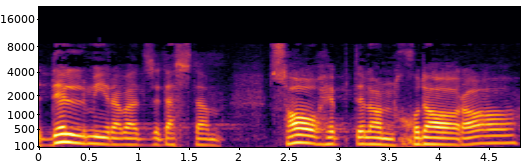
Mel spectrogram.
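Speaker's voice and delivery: drawn-out recitation of Hafez, slow; slow verse recital. Acted. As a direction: linger over every word of the couplet.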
